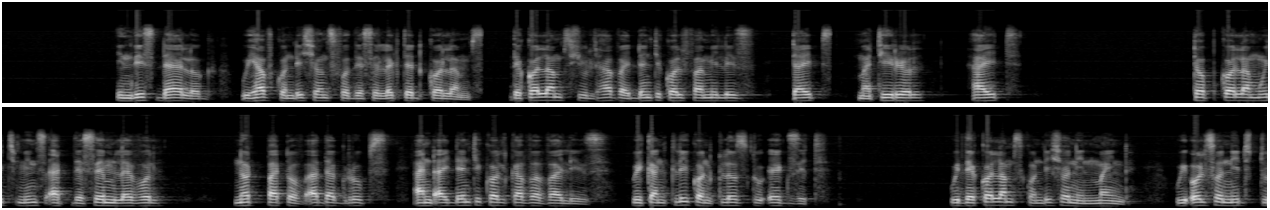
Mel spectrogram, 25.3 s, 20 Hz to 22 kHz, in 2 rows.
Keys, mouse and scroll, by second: 24.3 scroll up 1.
